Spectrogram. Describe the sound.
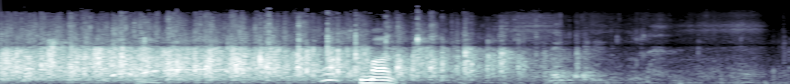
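A crowd applauds steadily with scattered cheers and whoops to encourage a woman called up to join the speaker, loud for about six seconds before the clapping thins out and fades; a man's voice briefly calls out over it.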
